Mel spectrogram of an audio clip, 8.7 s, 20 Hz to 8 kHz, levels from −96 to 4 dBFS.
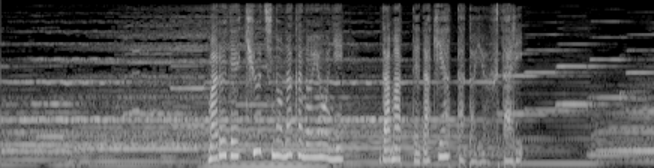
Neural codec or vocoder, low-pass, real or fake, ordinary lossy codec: none; 7.2 kHz; real; none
